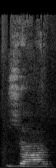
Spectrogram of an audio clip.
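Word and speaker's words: ذ: So zal is very soft letter. Okay, dal. zal, Dal, when dal pronounce dal, tongue touches between the teeth.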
